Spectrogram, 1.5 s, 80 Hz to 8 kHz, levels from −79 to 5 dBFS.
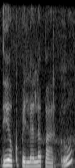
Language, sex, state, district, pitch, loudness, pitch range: Telugu, female, Telangana, Hyderabad, 215 Hz, -19 LUFS, 195-240 Hz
